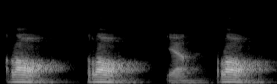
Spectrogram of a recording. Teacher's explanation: ro ini adalah jahr. Suaranya tidak ada angin.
